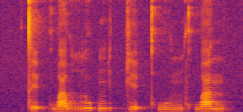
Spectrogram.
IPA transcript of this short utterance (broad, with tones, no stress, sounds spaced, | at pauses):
t e˨˩ ʔ k w a˨˩ w r u˥˩ ʔ ŋ i˥˩ t̚ k e˨˩ ʔ kʰ w u˨˩ n kʰ w a˥˩ n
